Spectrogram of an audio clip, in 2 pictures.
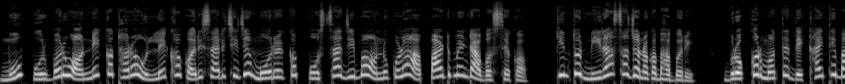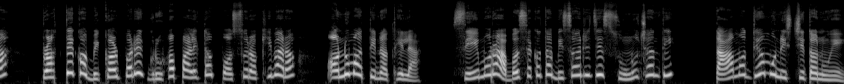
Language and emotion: Odia, angry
